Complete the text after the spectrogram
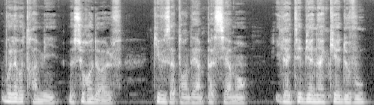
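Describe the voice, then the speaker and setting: A man voicing a tender, emotional noble lady in a soft, breathy, half-whispered manner, for an audiobook. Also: on the low side, a little fast. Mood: gentle. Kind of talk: audiobook reading.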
